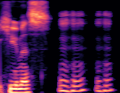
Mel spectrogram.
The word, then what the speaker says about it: humus: I think it's just, it's the function of stuff breaking down I don't know how to say it, humus. Is that right? Yes, that's right.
